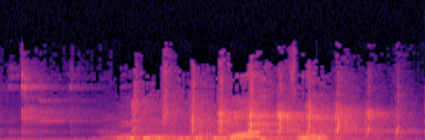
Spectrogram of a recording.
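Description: Table tennis ball clicking off rackets and the table in a rally, about three sharp hits a second, with voices shouting loudly from about a second in as the point is won.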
